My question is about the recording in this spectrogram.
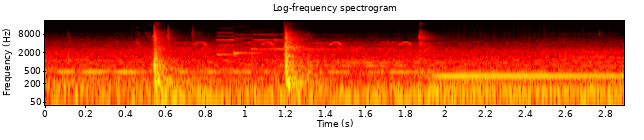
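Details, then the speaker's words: Samsung dryer (motor DC31-00055G/H), in for service; two sharp clicks, then a steady low electrical hum from the failing drive motor, which is then swapped for one from a parts unit. "do you hear it do you hear it it's the motor it's the motor"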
